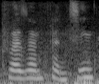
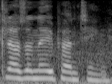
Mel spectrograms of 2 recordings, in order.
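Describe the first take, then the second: First: The first word ends without a final 'ay' vowel. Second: The first word ends with a final 'ay' vowel. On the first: Some other people say it this way. "il y en a qui disent cloison" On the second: The accent of the French name is kept. "je garde le A"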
